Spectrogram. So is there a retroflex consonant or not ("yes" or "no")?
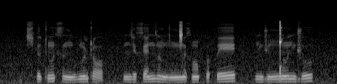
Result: yes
